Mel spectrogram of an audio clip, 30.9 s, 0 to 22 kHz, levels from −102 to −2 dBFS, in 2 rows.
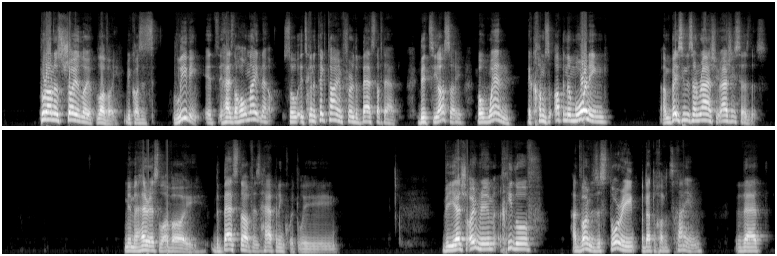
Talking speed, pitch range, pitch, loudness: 100 wpm, 120-175 Hz, 135 Hz, -16 LUFS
